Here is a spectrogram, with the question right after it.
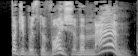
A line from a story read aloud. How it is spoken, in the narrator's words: cried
